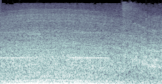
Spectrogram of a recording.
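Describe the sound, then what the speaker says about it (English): A truck working on a farm during canola harvest, its engine rumbling low and steady close by with a faint reversing beep in the mix; there is no talking. "Ooh, watch out for the truck"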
